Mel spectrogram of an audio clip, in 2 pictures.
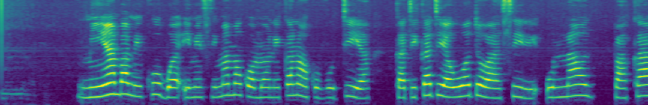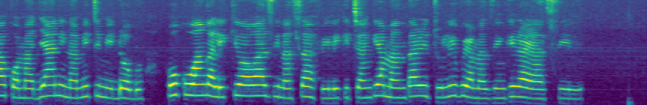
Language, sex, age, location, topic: Swahili, female, 25-35, Dar es Salaam, agriculture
